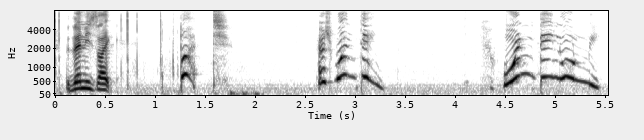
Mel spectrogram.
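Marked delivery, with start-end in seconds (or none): 1.2-5.5 very high, squeaky bargainer; tiny cartoon villain voice; scheming talking branch. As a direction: squeak out a sinister deal. Branch names its price.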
